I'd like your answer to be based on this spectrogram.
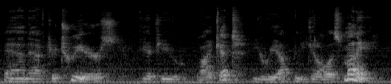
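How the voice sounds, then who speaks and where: A man's voice: mid-range voice, expressive, fairly quick, darkish tone. An older man from Nebraska, speaking plainly with many fillers in an oral history interview. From Nebraska, USA. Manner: plainspoken, rambling with frequent fillers. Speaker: veteran being interviewed. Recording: echoey room, distant mic, faint noise.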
